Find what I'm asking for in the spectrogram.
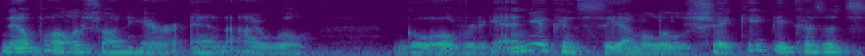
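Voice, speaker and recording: A woman's somewhat breathy, dark and mellow voice with lively intonation at a moderate pace. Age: 70s. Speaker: crafting and lifestyle vlogger. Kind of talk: casual talk to camera.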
